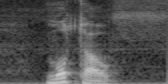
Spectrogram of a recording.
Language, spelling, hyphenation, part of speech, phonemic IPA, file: Dutch, motto, mot‧to, noun, /ˈmɔto/, Nl-motto.ogg
- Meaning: motto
